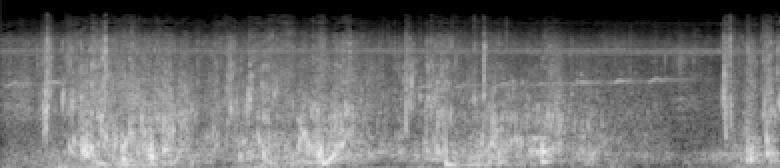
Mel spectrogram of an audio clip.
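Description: Water splashing and gurgling against a small boat, with several sharp knocks against the hull, quieter near the end.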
